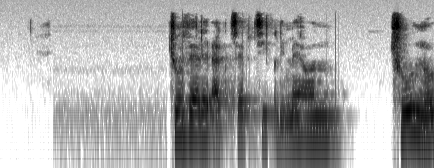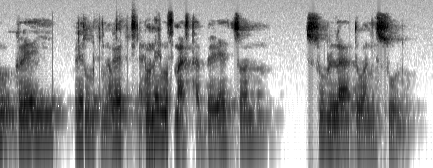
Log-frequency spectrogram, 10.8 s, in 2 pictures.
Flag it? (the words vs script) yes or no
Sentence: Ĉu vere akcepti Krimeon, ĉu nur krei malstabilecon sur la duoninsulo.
yes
